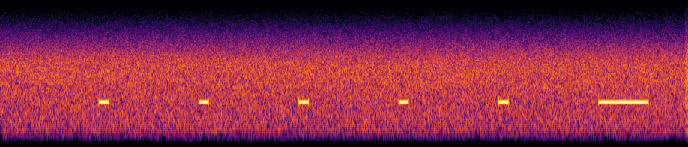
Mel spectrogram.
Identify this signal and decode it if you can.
Radio time signal (six pips, as the Greenwich Time Signal), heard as pips, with radio hiss and a squelch burst at the end.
